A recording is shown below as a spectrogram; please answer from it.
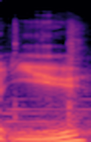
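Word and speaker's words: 魚: Fish, or yu, sounds like the word for abundance, yu.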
